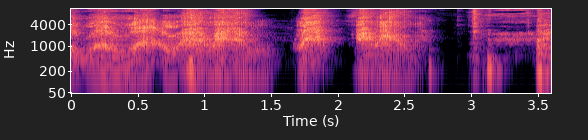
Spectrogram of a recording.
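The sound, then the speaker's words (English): A guttural, growling voice imitating speech in a made-up Infernal tongue, in a few harsh, rasping bursts separated by short pauses. “I pretend to talk in Infernal. That's true, yeah. Is it just Latin-sounding nonsense? No, it's just guttural sound.”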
